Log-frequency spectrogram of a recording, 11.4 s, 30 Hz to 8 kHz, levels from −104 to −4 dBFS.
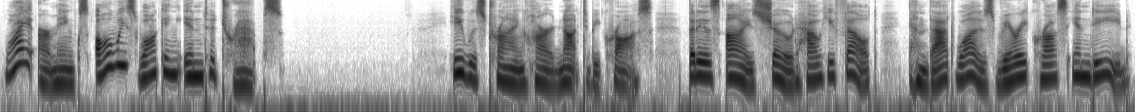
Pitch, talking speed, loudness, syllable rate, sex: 160 Hz, 150 wpm, -22 LUFS, 3.9 syllables/s, female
